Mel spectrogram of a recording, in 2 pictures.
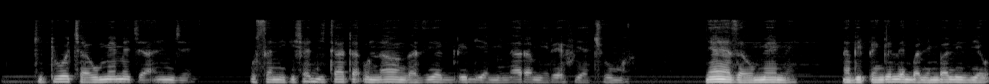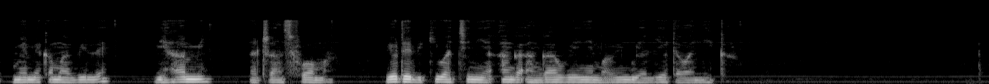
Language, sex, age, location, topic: Swahili, male, 25-35, Nairobi, health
